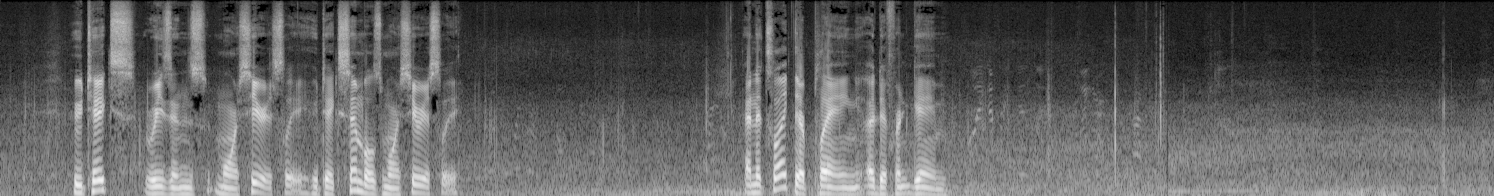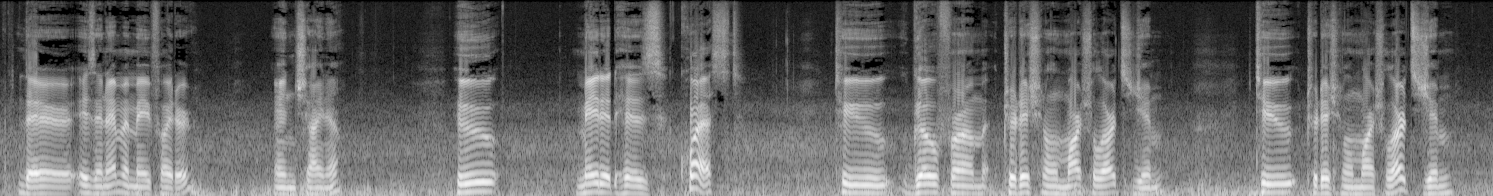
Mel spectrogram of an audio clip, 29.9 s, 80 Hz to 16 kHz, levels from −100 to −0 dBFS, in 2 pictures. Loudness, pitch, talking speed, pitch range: -14 LUFS, 130 Hz, 85 wpm, 120-145 Hz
